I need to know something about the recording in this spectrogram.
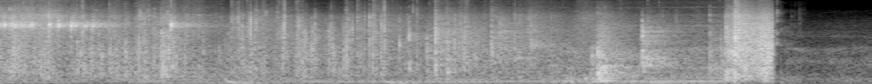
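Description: Honey graham cereal squares pouring from a plastic bag into a large stainless steel mixing bowl: a continuous dry rattling patter of many small pieces with the bag crinkling. It cuts off suddenly near the end.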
